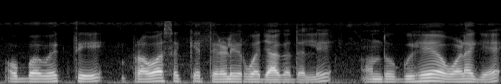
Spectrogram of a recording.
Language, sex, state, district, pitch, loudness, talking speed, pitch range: Kannada, male, Karnataka, Shimoga, 125 Hz, -17 LUFS, 105 wpm, 120-140 Hz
